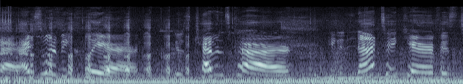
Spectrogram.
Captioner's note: laughing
